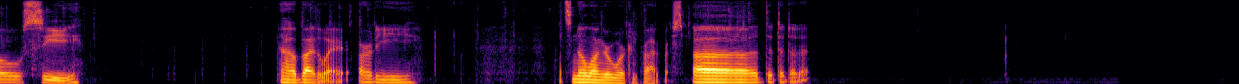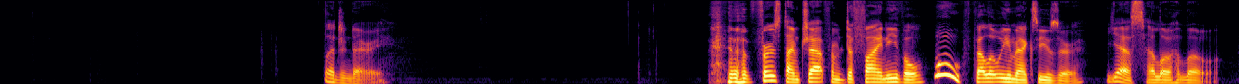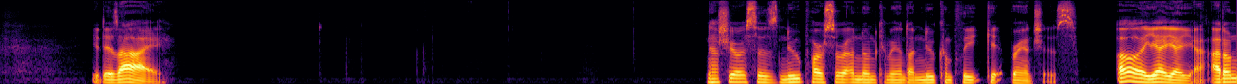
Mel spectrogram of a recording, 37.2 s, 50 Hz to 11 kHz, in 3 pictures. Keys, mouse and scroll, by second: 0.0 ctrl+g, 0.3 ctrl+space, 0.4 ctrl+a, 0.6 ctrl+g, 1.0 ctrl+s, 2.4 ctrl+e, 2.6 alt+b, 3.0 alt+b, 3.5 ctrl+space, 3.6 ctrl+e, 3.8 ctrl+b, 4.3 ctrl+b, 4.3 ctrl+b, 4.7 ctrl+w, 5.0 ctrl+a, 5.1 ctrl+space, 5.2 ctrl+e, 5.2 ctrl+g, 5.8 ctrl+s, 7.5 Return, 8.5 ctrl+p, 8.5 ctrl+space, 8.7 ctrl+n, 8.8 ctrl+n, 9.0 ctrl+n, 9.1 ctrl+n, 13.0 ctrl+g, 17.3 click, 17.6 click.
